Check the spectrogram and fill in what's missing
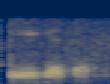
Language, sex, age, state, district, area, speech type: Hindi, male, 18-30, Rajasthan, Karauli, rural, conversation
